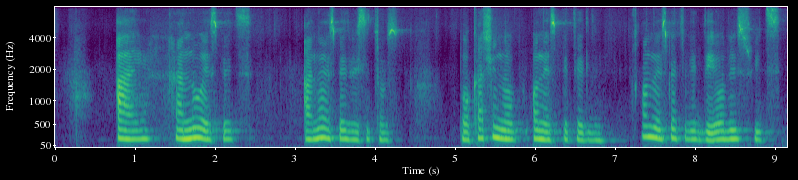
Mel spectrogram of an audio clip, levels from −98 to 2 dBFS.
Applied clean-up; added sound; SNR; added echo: neural separator model SepFormer DNS4.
